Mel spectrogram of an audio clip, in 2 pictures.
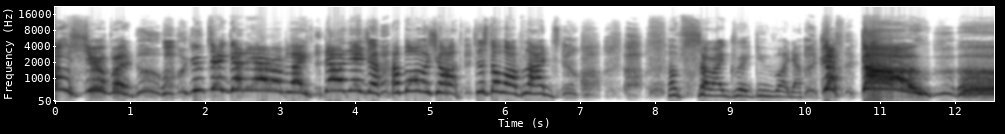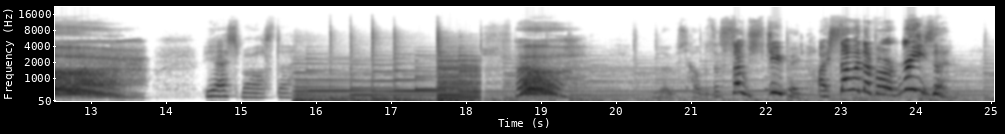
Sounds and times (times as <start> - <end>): Speech: 0.0 - 6.8, 8.2 - 11.6, 14.5 - 15.7, 20.6 - 24.5
Inside, small room: 0.0 - 25.0
Music: 15.7 - 25.0.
